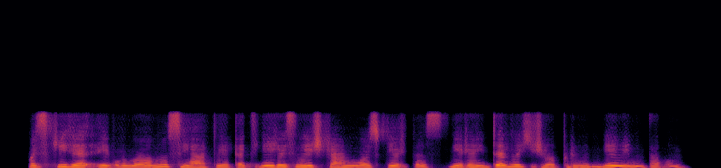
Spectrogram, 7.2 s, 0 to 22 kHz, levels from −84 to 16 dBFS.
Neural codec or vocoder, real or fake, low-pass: codec, 16 kHz, 0.5 kbps, FreqCodec, smaller model; fake; 7.2 kHz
